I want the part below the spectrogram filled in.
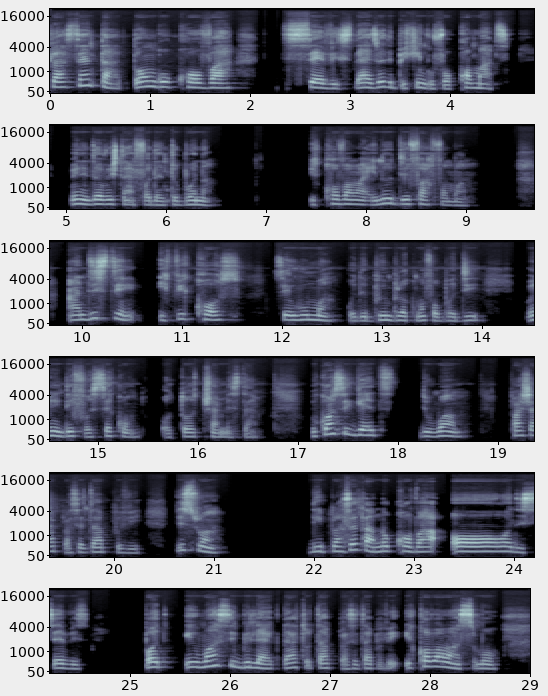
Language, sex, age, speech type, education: Nigerian Pidgin, female, 15-29, spontaneous, tertiary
